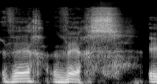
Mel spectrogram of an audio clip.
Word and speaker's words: Vers: On est donc dimanche aujourd'hui et je vais vers et oui verse comme le comme le le quoi comme la direction vert et ça se prononce verse.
